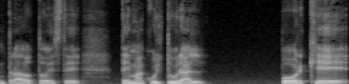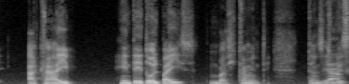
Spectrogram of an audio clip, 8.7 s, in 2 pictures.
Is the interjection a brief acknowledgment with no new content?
Yes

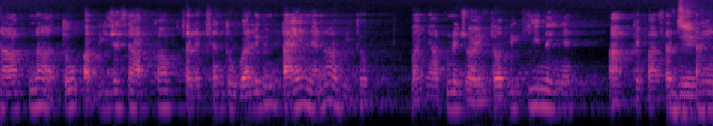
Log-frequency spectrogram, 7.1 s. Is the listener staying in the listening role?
Yes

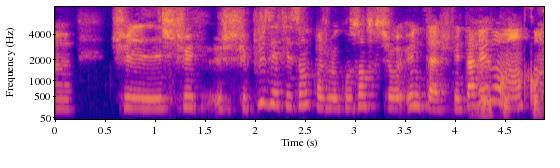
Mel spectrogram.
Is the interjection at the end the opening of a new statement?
Yes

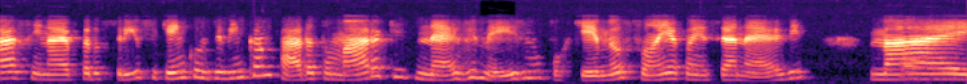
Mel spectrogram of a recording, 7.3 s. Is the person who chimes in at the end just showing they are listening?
Yes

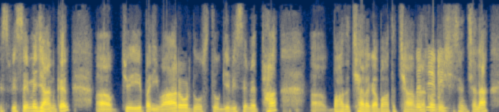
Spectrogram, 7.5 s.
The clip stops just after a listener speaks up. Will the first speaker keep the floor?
Yes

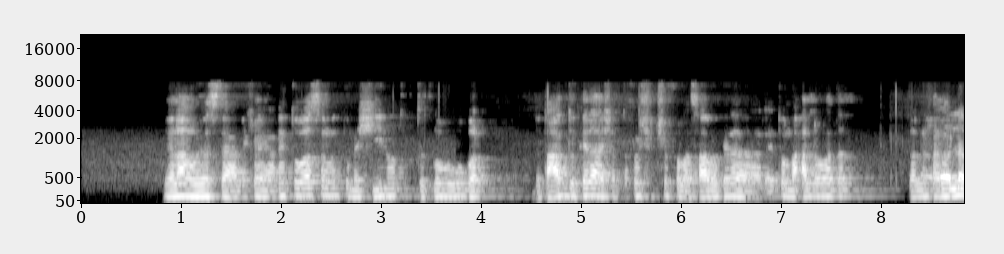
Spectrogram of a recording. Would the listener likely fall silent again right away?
No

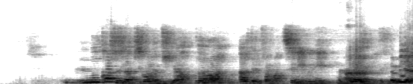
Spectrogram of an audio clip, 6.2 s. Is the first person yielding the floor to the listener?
Yes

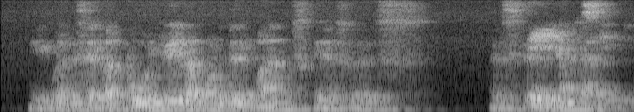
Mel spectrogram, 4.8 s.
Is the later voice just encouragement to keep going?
No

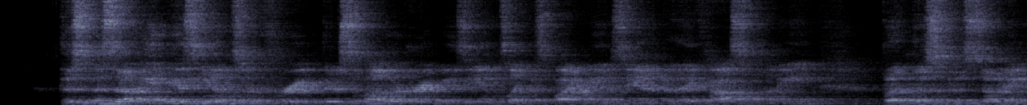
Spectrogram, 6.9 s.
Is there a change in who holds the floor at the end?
No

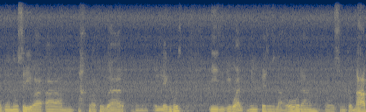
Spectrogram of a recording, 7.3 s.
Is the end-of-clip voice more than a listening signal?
Yes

